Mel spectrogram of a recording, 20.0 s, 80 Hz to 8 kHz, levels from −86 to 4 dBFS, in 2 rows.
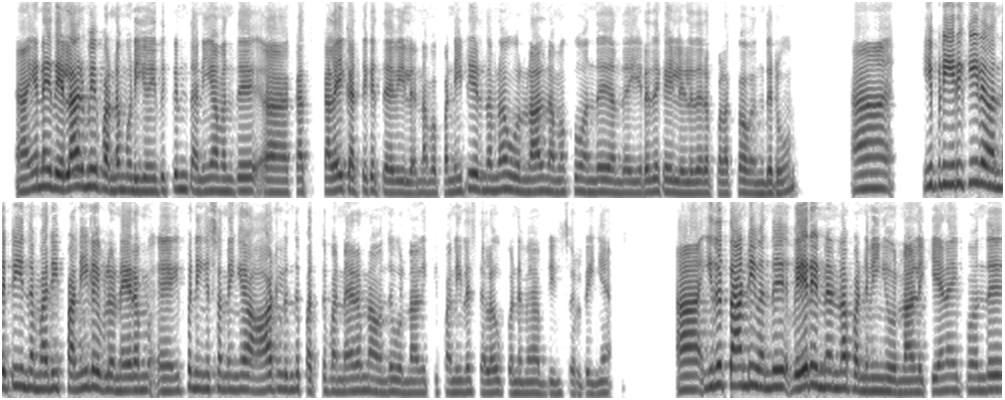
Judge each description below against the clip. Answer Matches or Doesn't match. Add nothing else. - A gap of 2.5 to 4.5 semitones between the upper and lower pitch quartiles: Matches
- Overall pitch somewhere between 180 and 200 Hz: Matches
